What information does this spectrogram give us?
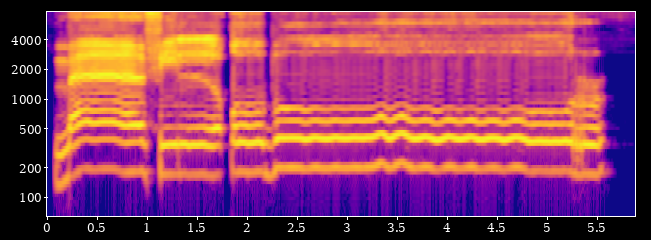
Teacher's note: তিন আলিফ টেনে রকে সাকিন করতে হবে কারণ মধ্যে আরজি তিন আলিফ টেনিয়া পড়িতে হয়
